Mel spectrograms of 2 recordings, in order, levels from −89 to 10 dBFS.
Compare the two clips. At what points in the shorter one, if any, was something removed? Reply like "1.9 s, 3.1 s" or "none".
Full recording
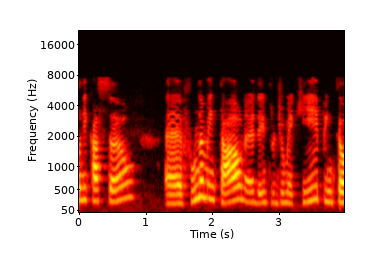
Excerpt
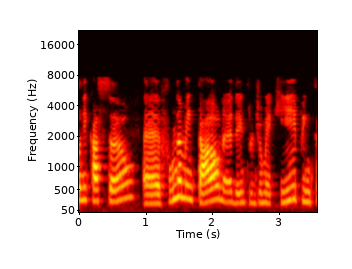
0.9 s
